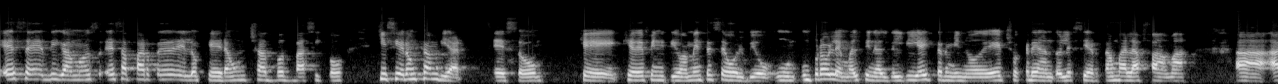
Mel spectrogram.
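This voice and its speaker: A woman's voice: medium pitch, darkish tone. A woman giving a conversational company presentation, explaining things with emphasis. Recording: dull lo-fi video-call audio.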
